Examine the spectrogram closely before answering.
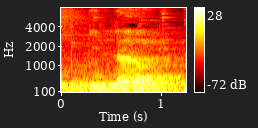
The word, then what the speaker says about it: below: So for instance, if I have the word below, the stress is often placed on the second syllable, which is below.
